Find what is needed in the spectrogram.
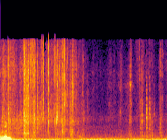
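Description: Thin Bible pages being leafed through at a lectern: a light paper rustling in a few quick strokes during the first second, then dying away.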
